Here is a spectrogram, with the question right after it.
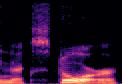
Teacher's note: you often don't really hear the T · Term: elision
